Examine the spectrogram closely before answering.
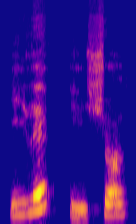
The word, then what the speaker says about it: ilé ìṣọ́: Tem uma sílaba média, uma alta, uma baixa, uma alta. Né? Então, eu falaria assim, ilé ìṣọ́ tí onde kéde ìjọba Jeová.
